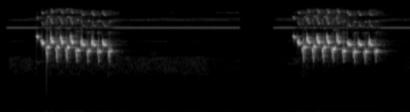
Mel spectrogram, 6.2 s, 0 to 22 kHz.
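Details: European goldfinch singing, a 2016 recording: two matching phrases of fast, evenly spaced, bright chirping notes, each about a second long, separated by a gap of more than two seconds of silence.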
